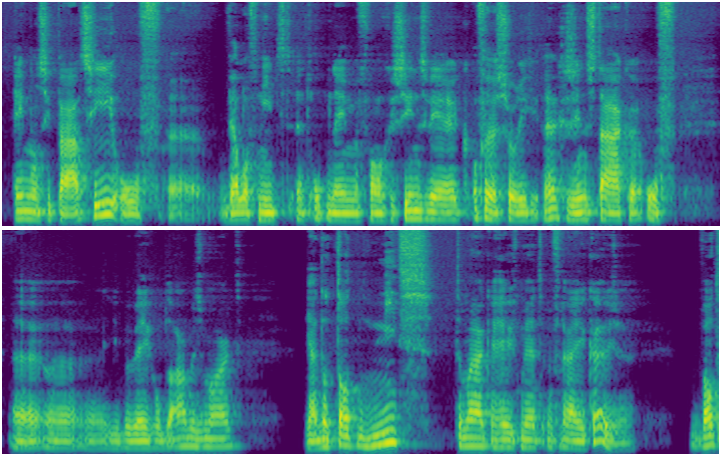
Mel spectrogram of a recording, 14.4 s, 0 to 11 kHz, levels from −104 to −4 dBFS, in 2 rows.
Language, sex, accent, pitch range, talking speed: Dutch, male, Dutch, 100-135 Hz, 140 wpm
